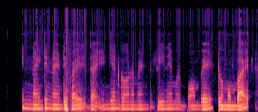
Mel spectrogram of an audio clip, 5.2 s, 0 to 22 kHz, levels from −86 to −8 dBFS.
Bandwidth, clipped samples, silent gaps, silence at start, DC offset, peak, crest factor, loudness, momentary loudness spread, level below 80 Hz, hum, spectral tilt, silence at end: 16.5 kHz; under 0.1%; none; 0.45 s; under 0.1%; -6 dBFS; 18 dB; -26 LUFS; 10 LU; -50 dBFS; none; -7.5 dB/octave; 0 s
